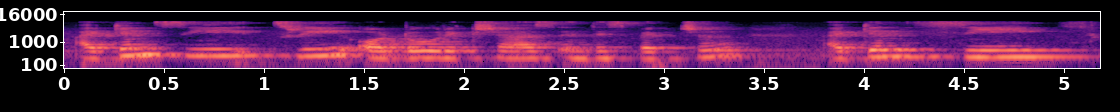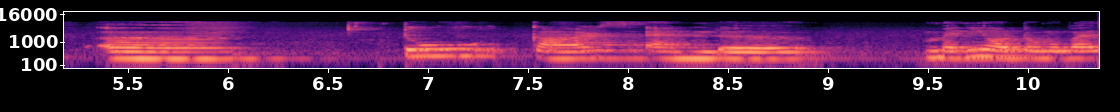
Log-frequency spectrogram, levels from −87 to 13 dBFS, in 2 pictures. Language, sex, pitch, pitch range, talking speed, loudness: English, female, 205 Hz, 195-235 Hz, 110 wpm, -16 LUFS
